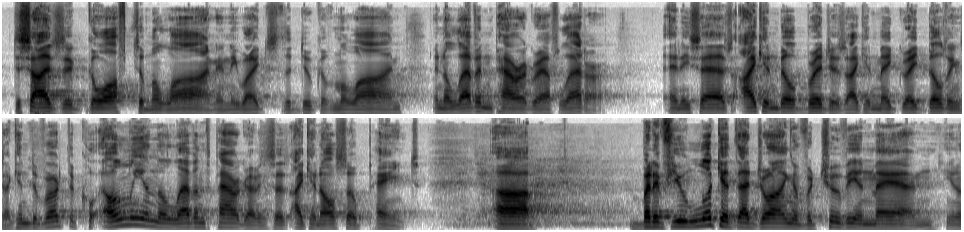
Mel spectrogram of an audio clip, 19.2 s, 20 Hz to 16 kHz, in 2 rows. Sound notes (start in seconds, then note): 14.2 audience laughing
